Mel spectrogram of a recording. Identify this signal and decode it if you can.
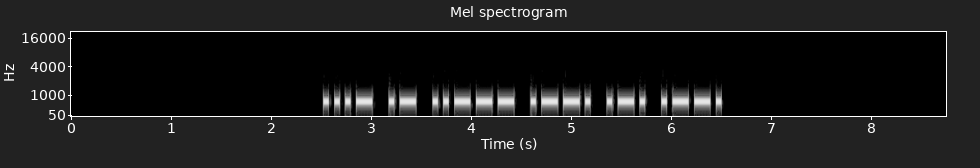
Morse code, heard as a keyed tone, about 22 wpm, 700 Hz. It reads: VA2PRP
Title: DXCC-100 Call Signs - 6 Characters - Repeated 2x - 22wpm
